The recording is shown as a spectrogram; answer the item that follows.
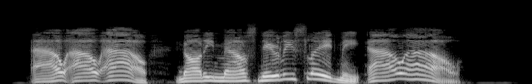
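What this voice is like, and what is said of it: Whining mocking imitation of another's voice. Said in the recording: “his impression of the whining vermin”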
